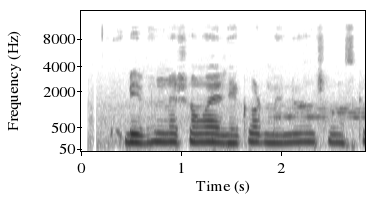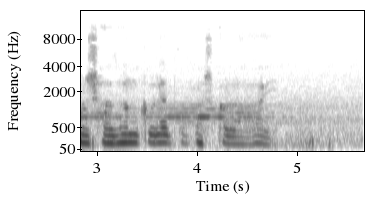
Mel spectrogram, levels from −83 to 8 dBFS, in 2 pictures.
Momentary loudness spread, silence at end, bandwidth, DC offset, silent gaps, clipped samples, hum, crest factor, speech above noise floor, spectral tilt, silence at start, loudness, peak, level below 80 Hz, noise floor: 13 LU; 0.5 s; 10.5 kHz; under 0.1%; none; under 0.1%; none; 18 dB; 28 dB; -8 dB/octave; 0.35 s; -23 LUFS; -6 dBFS; -60 dBFS; -50 dBFS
